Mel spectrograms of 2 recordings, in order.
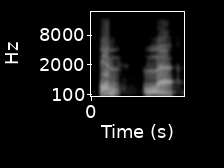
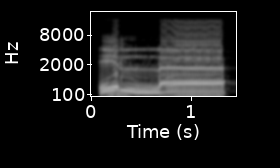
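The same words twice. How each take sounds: First: The doubled consonant is clipped abruptly. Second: The doubled consonant is of moderate length. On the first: The speaker calls it wrong. "dihentak illa ... juga tidak boleh" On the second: The speaker calls it right. "dibaca di antara keduanya atau bainiyah"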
